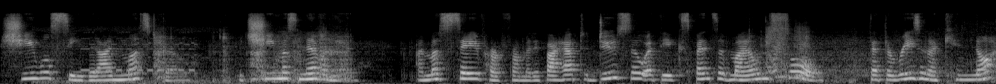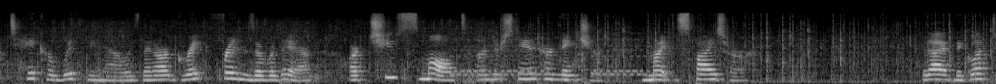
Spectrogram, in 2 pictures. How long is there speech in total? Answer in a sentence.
The speech can be heard for 18 seconds in total.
